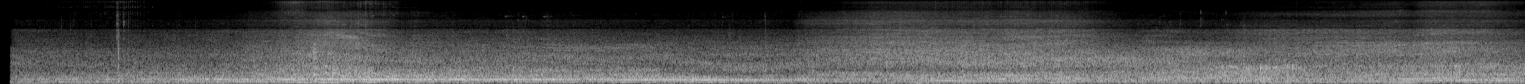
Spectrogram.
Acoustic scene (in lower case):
street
